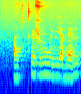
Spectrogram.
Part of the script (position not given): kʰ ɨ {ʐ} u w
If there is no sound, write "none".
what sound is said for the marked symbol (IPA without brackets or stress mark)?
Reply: ʐ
